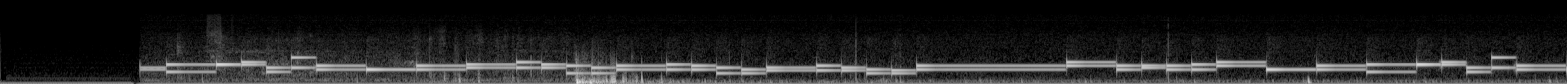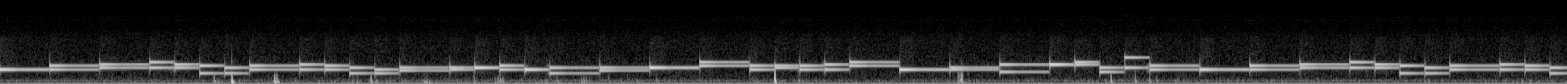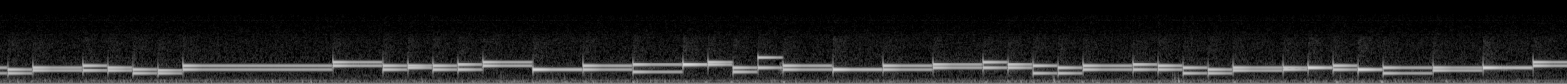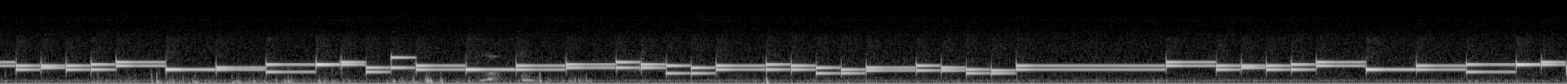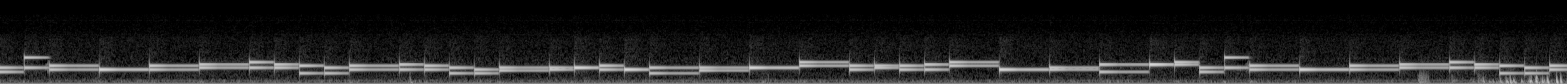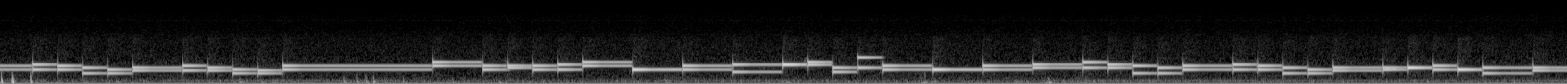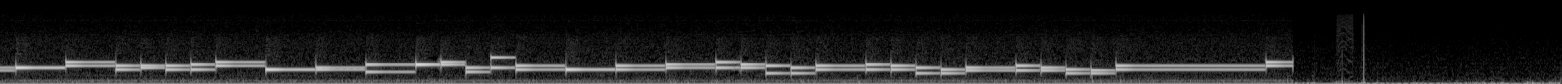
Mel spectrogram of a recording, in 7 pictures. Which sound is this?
Música de conmutador en espera. Music on hold switch.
